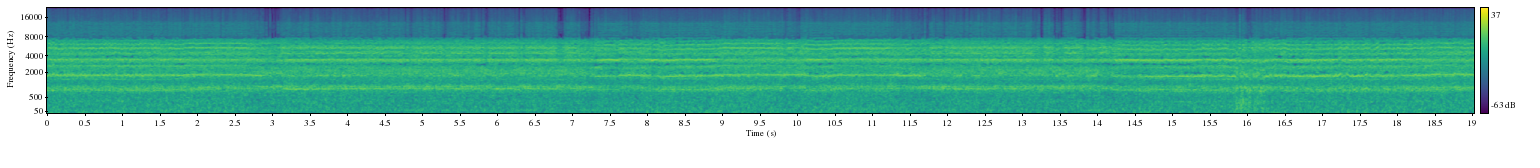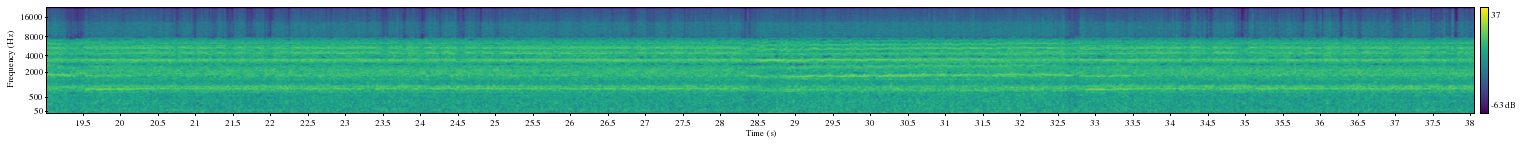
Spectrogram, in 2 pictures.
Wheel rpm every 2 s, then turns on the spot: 210, 230, 230, 230, 220, 230, 230, 210, 210, 230, 230, 230, 230, 230, 220, 210, 230, 230, 230.
none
